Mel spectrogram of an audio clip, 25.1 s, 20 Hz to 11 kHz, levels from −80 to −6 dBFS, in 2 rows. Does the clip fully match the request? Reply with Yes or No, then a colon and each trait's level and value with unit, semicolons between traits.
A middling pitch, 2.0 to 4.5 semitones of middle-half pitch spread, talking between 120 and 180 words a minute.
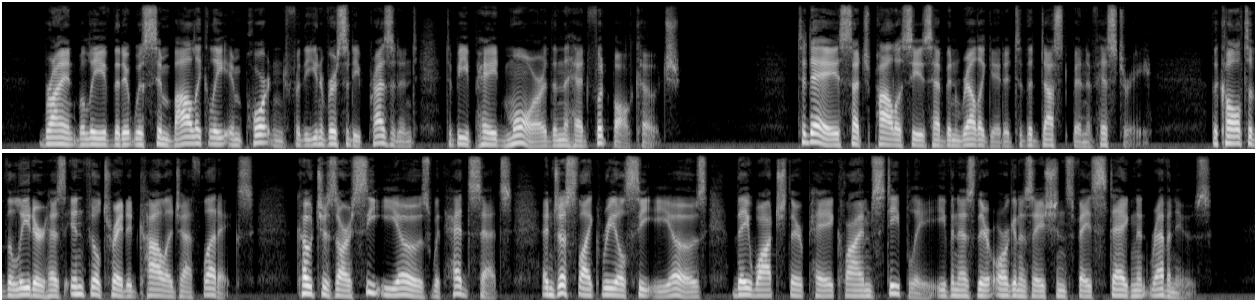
No: low, 125 Hz; average, 3.9 semitones; average, 150 wpm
